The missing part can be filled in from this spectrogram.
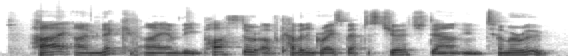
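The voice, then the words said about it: South African accent. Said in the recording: “the weird accents, it's because we're both not from New Zealand, but from South Africa”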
